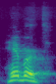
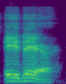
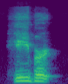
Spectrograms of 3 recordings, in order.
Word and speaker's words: Hebert: your name properly okay if um you're in France Canada or Louisiana it's AAR a that's the actual that's AAR that's the French pronunciation if you're United States it's Waring it's Hebert Hebert Hebert yeah well I don't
